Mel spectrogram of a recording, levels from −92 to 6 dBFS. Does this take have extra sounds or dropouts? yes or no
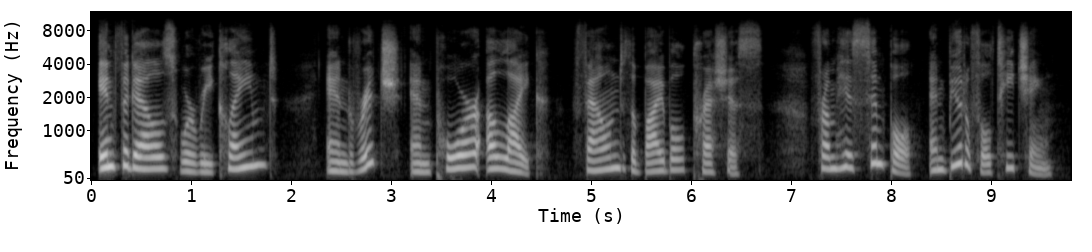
no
